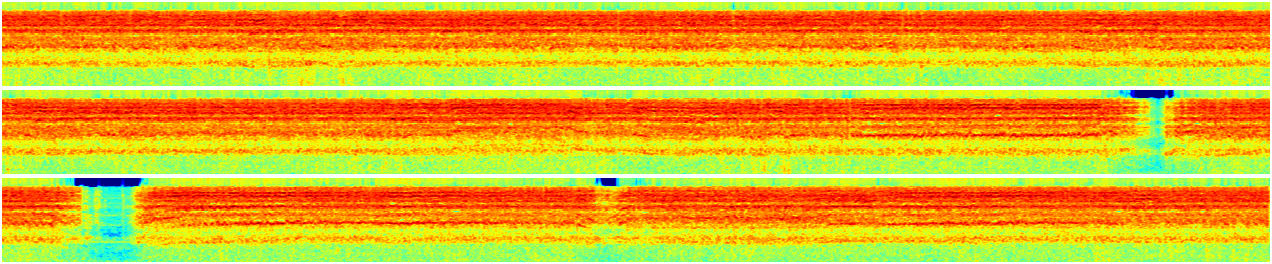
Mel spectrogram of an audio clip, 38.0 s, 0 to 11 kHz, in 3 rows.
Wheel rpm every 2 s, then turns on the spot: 240, 230, 230, 230, 230, 230, 230, 230, 250, 260, 230, 180, 150, 120, 220, 200, 200, 220, 230.
none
